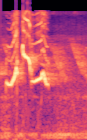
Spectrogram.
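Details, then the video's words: Oriental magpie-robin song used to prompt silent or lazy birds to answer: a short burst of clear whistled notes sliding up and down between middle and high pitch, lasting under a second, over a faint low hum. "KACER BISU MALAS BUNYI PASTI LANGSUNG NYAUT"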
